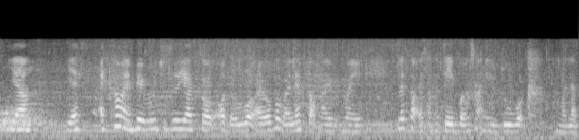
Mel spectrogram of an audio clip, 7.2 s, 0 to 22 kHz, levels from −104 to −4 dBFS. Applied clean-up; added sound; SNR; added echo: none; Toilet flush; 9 dB; none.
